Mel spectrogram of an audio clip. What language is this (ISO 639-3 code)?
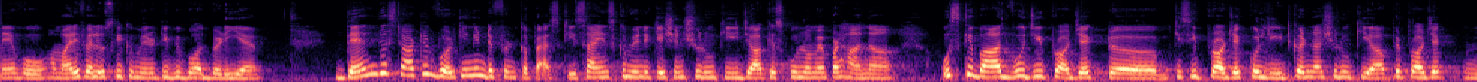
urd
